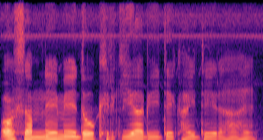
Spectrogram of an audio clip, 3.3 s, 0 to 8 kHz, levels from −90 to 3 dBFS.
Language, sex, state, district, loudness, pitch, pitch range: Hindi, male, Arunachal Pradesh, Lower Dibang Valley, -19 LUFS, 120 Hz, 115-140 Hz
